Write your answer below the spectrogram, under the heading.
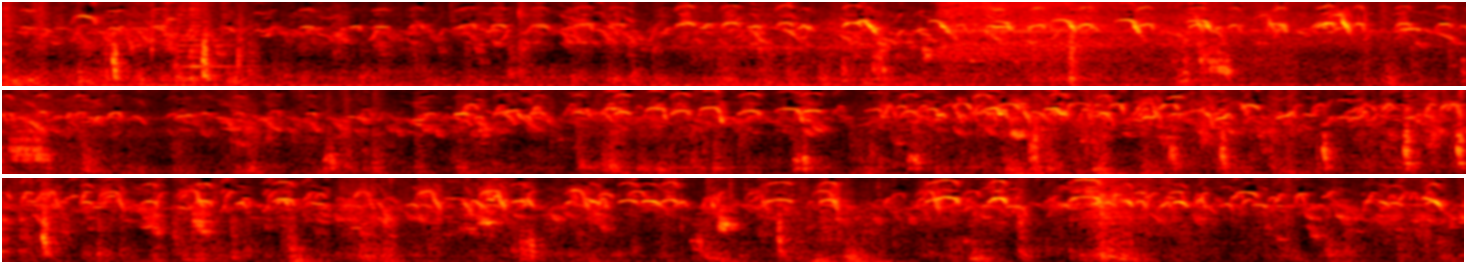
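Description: A brood of newly hatched chicks peeping almost without pause, many short high peeps overlapping, while the broody hen clucks among them.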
